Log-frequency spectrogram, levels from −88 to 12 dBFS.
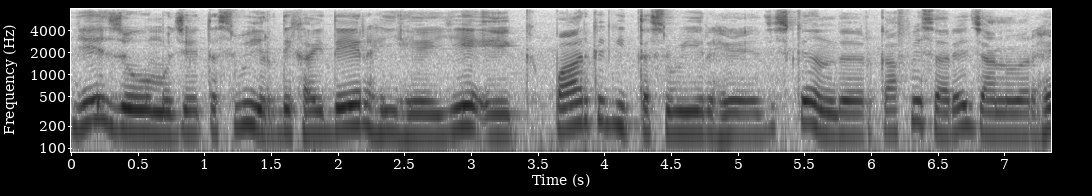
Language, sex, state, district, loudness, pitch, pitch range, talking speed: Hindi, male, Rajasthan, Bikaner, -14 LUFS, 165 Hz, 150-185 Hz, 165 wpm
